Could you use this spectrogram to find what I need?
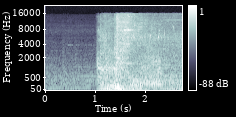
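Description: Magical spell effects whoosh and crackle loudly in a video game.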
